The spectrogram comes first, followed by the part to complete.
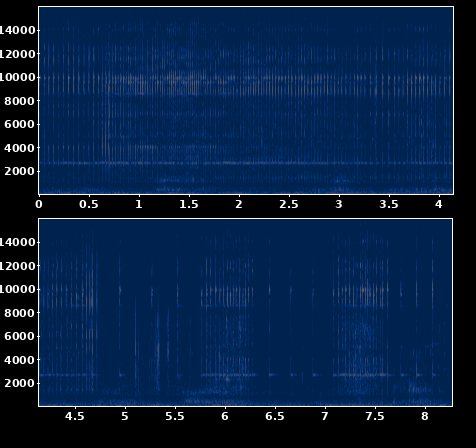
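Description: Spinning reel's drag buzzing in fast continuous clicks as a large pike pulls line off the spool, then slipping in short stop-start spurts after about five seconds: the fish is taking line faster than the angler can hold it.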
